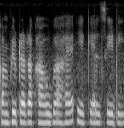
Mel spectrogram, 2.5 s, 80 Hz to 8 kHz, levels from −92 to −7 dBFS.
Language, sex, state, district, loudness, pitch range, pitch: Hindi, female, Bihar, Madhepura, -27 LUFS, 210-220 Hz, 215 Hz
